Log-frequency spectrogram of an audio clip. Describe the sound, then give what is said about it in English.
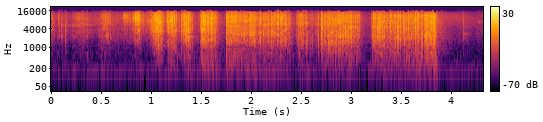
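A paper napkin is ripped apart in many quick, crackling tearing bursts of uneven length, faint and dry, with no talk over it. “I'm going to rip a napkin.”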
